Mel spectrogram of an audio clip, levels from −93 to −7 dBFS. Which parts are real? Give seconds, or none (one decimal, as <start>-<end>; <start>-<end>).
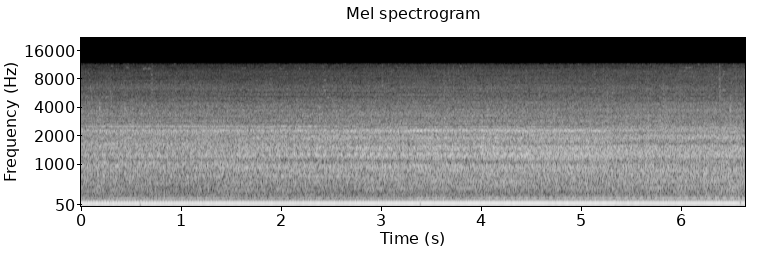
0.0-6.6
